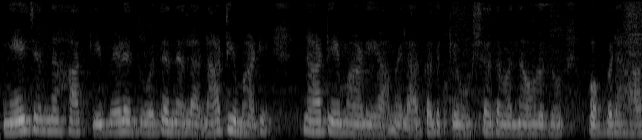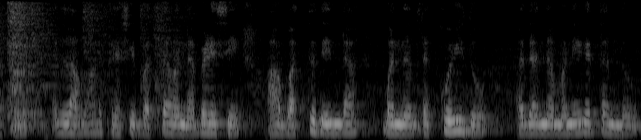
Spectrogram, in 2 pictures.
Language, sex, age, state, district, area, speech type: Kannada, female, 60+, Karnataka, Dakshina Kannada, rural, spontaneous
